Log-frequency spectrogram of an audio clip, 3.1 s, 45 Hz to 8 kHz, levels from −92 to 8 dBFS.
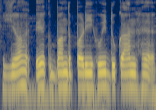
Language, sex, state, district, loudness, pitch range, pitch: Hindi, male, Bihar, Patna, -15 LUFS, 125-130 Hz, 130 Hz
